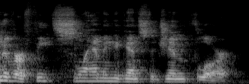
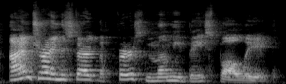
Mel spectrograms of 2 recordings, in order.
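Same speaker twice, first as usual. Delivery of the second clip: put-on high, eager kid voice; little brother voice; 9 semitones higher, 4 dB louder than usual. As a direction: pitch it up like an excited little boy. Little brother Brian speaks.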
